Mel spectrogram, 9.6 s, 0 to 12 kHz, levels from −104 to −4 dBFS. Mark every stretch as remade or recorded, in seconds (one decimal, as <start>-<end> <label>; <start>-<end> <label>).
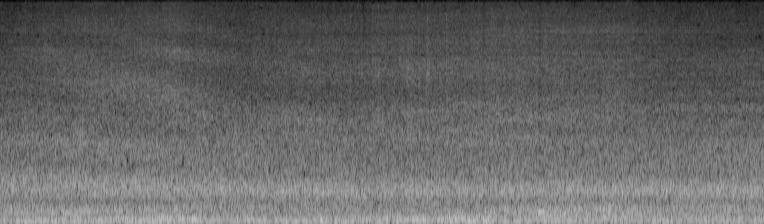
0.0-9.6 recorded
